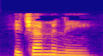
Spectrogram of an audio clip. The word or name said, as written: hegemony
